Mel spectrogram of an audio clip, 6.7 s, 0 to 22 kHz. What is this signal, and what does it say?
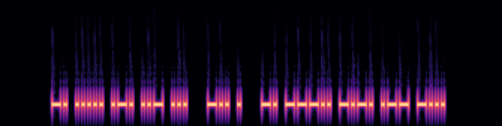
Morse code, heard as a keyed tone, about 32 wpm, 700 Hz. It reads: N5RUS DE N8CWB
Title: USA Callsign DE Callsign - 5 Characters - 30wpm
